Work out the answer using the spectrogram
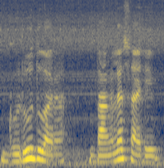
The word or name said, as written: Gurdwara Bangla Sahib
